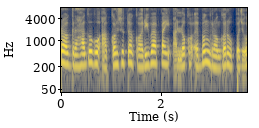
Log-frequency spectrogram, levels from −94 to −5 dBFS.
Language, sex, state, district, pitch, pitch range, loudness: Odia, female, Odisha, Khordha, 230 Hz, 215-255 Hz, -16 LUFS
